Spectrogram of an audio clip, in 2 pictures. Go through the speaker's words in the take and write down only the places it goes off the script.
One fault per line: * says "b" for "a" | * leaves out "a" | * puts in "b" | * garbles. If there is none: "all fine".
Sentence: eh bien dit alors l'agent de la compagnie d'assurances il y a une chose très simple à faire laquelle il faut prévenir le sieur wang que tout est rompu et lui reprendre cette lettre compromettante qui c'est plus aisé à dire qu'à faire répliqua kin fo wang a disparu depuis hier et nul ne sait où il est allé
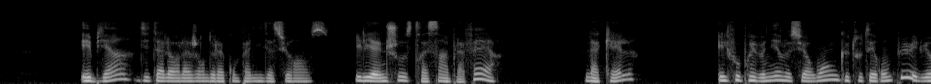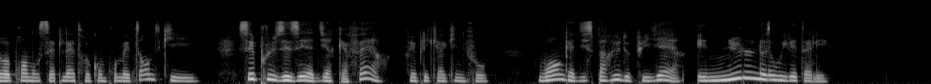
* leaves out "sait"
